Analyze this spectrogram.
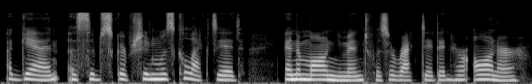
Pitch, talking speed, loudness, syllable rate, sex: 215 Hz, 145 wpm, -16 LUFS, 5.0 syllables/s, female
